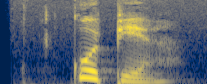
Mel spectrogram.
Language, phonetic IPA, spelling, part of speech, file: Russian, [ˈkopʲɪjə], копия, noun, Ru-копия.ogg
- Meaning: copy, duplicate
